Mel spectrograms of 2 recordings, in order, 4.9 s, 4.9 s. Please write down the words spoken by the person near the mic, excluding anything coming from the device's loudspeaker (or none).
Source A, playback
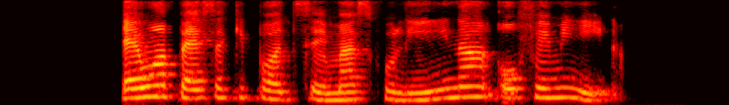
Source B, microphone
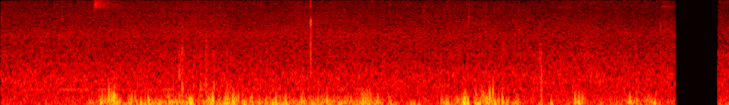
none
